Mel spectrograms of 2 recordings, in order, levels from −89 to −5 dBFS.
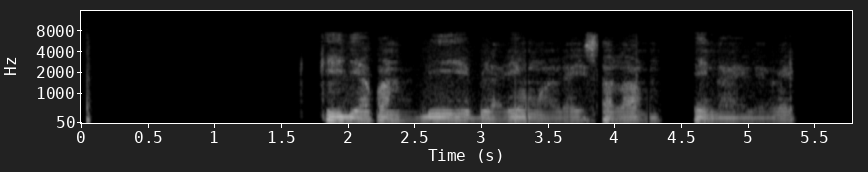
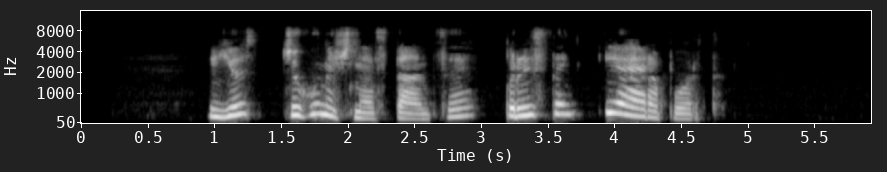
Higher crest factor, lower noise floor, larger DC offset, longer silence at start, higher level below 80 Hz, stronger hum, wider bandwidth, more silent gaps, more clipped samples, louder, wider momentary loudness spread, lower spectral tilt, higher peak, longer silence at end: about the same, 20 dB vs 18 dB; first, under -90 dBFS vs -81 dBFS; neither; second, 0.05 s vs 0.95 s; about the same, -74 dBFS vs -78 dBFS; neither; second, 7.6 kHz vs 9 kHz; first, 0.12-1.79 s, 4.35-4.59 s vs none; neither; second, -45 LUFS vs -23 LUFS; first, 16 LU vs 11 LU; about the same, -5.5 dB/octave vs -4.5 dB/octave; second, -26 dBFS vs -6 dBFS; second, 0.45 s vs 1.3 s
